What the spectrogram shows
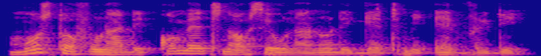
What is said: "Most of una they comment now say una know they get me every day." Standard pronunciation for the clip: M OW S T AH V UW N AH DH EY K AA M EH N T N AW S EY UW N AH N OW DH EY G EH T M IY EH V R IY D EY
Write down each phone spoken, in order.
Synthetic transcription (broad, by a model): M OW S T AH W UW N AH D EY K AA M EH N T N AW S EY UW N AH N OW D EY G EH T M IY EH V R IY D EY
